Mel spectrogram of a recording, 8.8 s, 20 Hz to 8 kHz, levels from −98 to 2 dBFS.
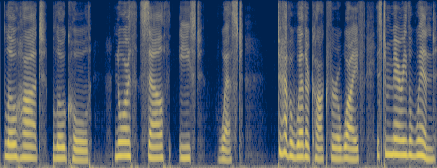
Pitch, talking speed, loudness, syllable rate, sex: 215 Hz, 130 wpm, -16 LUFS, 3.5 syllables/s, female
